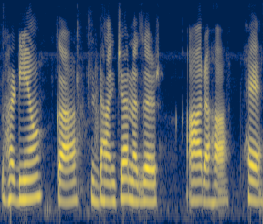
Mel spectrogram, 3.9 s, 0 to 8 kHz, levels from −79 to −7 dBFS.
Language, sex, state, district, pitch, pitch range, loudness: Hindi, female, Himachal Pradesh, Shimla, 210 Hz, 200-230 Hz, -15 LUFS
